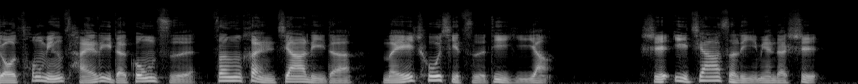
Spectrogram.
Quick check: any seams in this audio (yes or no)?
yes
